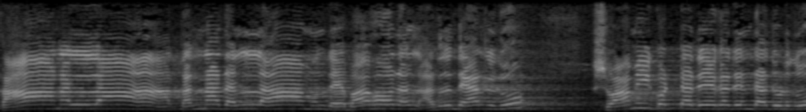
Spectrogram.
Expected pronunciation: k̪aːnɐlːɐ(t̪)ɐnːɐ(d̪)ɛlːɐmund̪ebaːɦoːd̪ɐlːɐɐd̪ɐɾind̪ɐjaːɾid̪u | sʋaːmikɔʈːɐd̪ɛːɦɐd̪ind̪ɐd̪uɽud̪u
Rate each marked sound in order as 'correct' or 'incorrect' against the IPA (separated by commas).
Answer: correct, correct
